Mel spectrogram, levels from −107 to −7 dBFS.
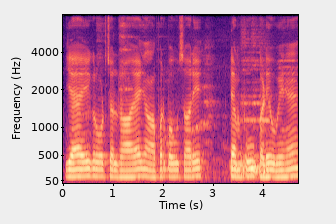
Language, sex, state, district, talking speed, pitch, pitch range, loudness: Hindi, male, Uttar Pradesh, Shamli, 180 wpm, 125 Hz, 120-130 Hz, -15 LUFS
